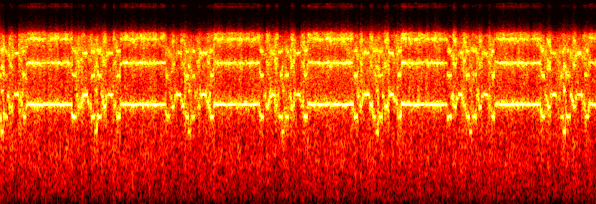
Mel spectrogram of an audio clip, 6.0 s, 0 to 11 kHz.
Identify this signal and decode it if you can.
Emergency Alert System (SAME) tones, heard as harsh buzzing bursts. It is heard from 0.7 to 4.9 s.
